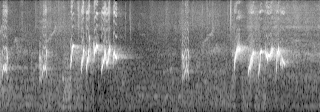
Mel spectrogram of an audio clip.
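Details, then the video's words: Rik-style song of a red-whiskered bulbul, played for caged birds to get them excited: two bubbly phrases of short, rising-and-falling whistled notes, each under a second, separated by about two seconds of quiet. "เสียงนกกรงหัวจุก ร้อง ริก"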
